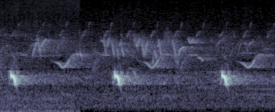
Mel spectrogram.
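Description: Green Barbet male singing: three low, hollow 'kow' notes, almost like a dog's bark, spaced about a second apart, with faint higher twittering from other birds behind.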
